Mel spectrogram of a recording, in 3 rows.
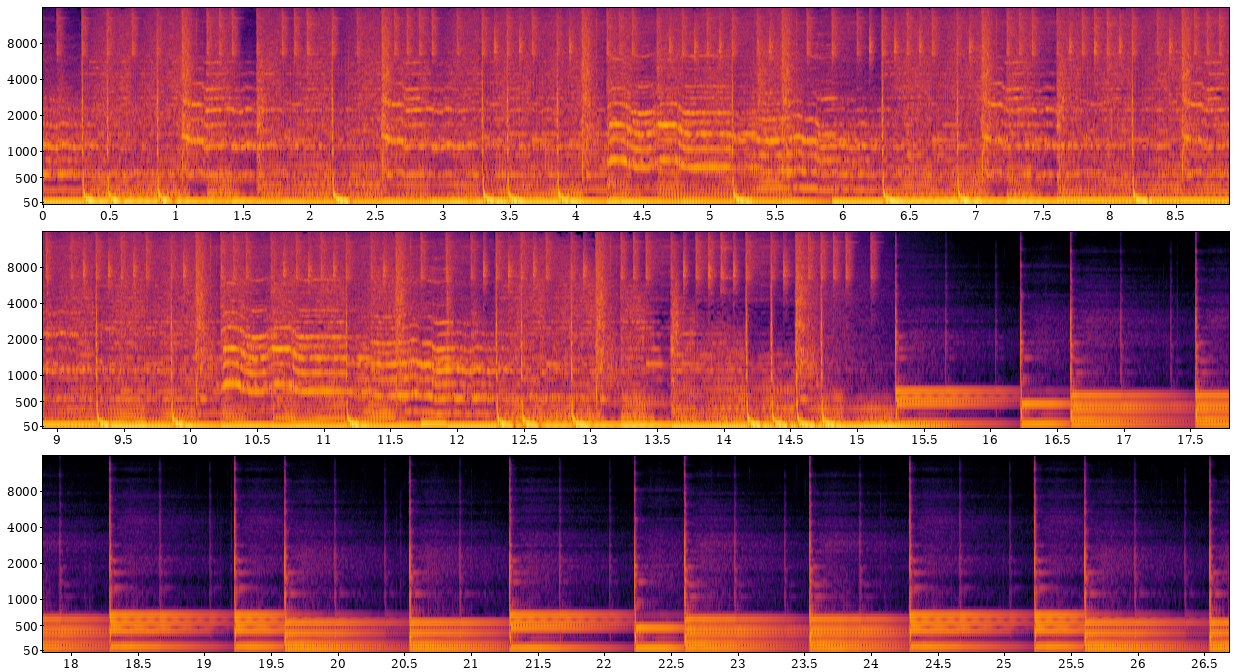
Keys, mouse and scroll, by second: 0.2 g, 1.1 Tab, 1.2 click, 1.6 r, 2.3-3.5 drag, 3.5 r, 4.1 scroll down 2, 4.3 scroll up 1, 4.4 shift+click, 5.3 shift+click, 5.6 shift+click, 6.0 ctrl+p, 6.8 scroll down 1, 7.0 click, 7.2 middle click, 7.5-7.9 scroll down 1, 7.9 click, 8.1 click, 8.5 s, 9.0 scroll up 2, 9.1 middle click, 9.4 r, 10.4 ], 10.5 ], 10.8 alt+d, 11.4 r, 12.4 scroll up 1, 12.5 middle click, 12.5 scroll down 2, 12.8-13.9 drag, 13.9 alt+d, 14.6 r, 16.5 click, 17.1 alt+d, 19.5-19.9 scroll up 4, 19.9 click, 20.1 click, 20.8 g, 21.1-21.4 scroll down 1, 21.4 alt+d, 22.0 x, 22.2-22.6 scroll up 1, 22.6 shift+click, 23.0 scroll down 2, 23.2 ], 23.5 alt+d, 24.1 r, 25.0 g.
